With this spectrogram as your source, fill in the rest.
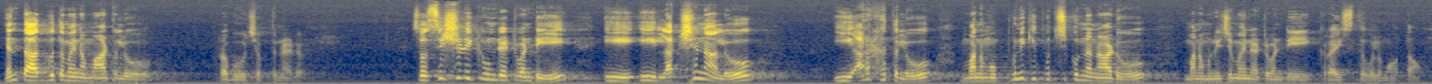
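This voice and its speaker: A man preaching a sermon, swinging between loud emphatic peaks and low quiet drops, and mixing English lines into his preaching. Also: sing-song, a little slow, long pauses. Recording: long hall reverb.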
